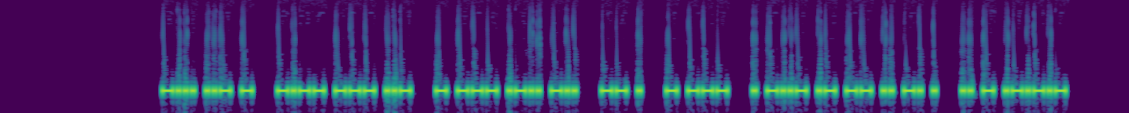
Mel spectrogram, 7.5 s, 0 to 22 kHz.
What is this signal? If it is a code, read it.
Morse code, heard as a keyed tone, about 50 wpm, 700 Hz. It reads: BUT YOU TOLD ME TO EXAMINE IT.
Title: Sentences from Top 1600 Words 50wpm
